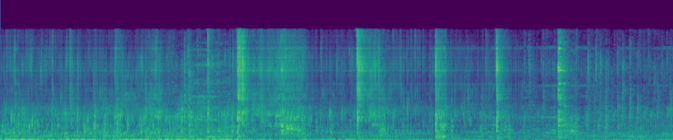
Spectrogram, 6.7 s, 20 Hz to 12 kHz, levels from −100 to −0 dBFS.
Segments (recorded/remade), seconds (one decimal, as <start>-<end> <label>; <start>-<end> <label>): 0.0-1.7 remade; 1.7-2.3 recorded; 2.3-5.2 remade; 5.2-6.7 recorded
